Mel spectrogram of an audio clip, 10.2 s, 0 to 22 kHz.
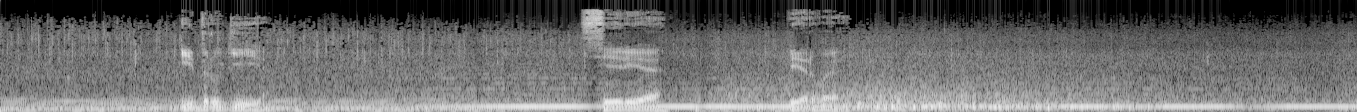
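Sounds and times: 
heavy rain in a thunderstorm: 0.0 - 10.1
speech: 1.3 - 2.2, 4.5 - 5.1, 5.9 - 6.7
low thunder rumble: 2.0 - 10.1.

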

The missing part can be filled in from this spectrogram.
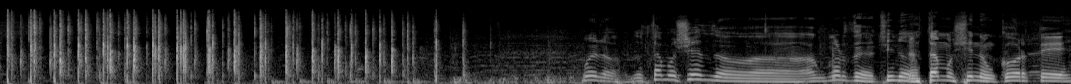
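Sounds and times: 
audience applause for a guest: 0.0 - 4.5
speech: 5.8 - 10.7.

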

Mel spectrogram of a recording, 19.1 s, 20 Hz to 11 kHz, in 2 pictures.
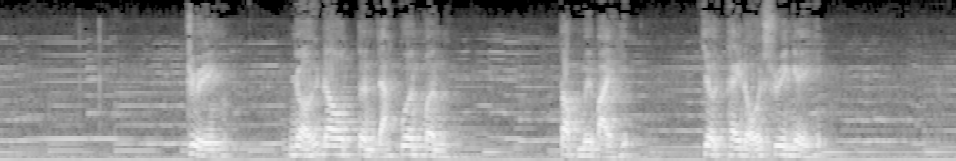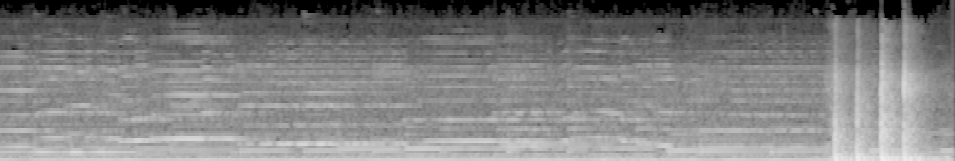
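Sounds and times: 
music: 0.0 - 19.1
speech: 1.9 - 4.6, 5.6 - 8.4
knocking on an office door: 17.9 - 19.0.

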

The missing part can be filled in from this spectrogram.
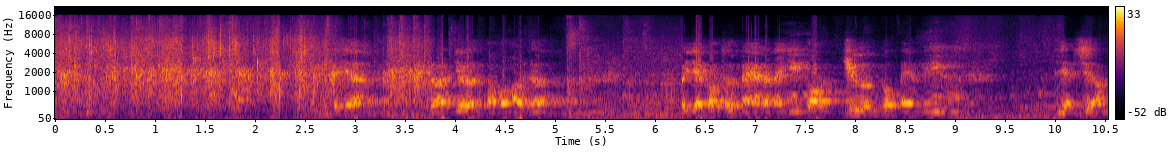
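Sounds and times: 
audience applause at a Buddhist talk: 0.0 - 4.0
speech: 2.9 - 5.4, 6.2 - 9.2, 10.0 - 10.5.

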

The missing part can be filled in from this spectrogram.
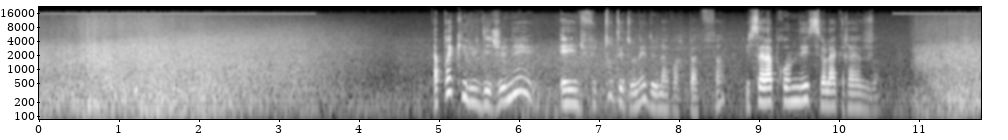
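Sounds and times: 
surf of a rising tide washing over a pebble beach: 0.0 - 3.9, 10.9 - 11.7
speech: 5.0 - 11.0.

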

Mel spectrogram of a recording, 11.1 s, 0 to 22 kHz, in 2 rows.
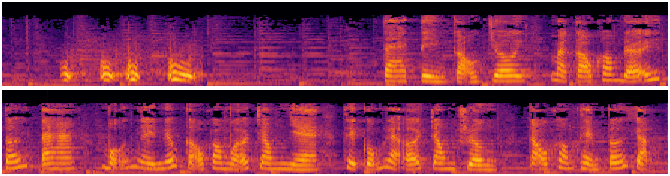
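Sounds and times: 
large bird cooing plaintively: 0.5 - 1.7
speech: 0.5 - 1.8, 3.5 - 11.0.

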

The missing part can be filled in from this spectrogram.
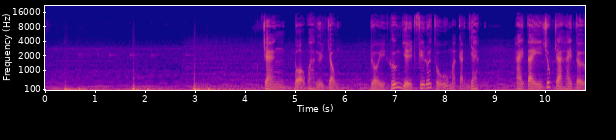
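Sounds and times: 
pounding heartbeat sound effect: 0.4 - 4.2
speech: 4.4 - 8.8, 9.4 - 10.7.

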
